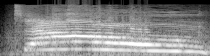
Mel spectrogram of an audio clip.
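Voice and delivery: high, loud cry of Down!; witch's cry. Acted. Witch ordering the broom to land, loud high cry. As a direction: call the broom down sharply. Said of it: "cried the witch".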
